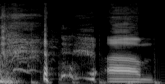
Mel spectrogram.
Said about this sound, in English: Cough, cough, the voice of the DM.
